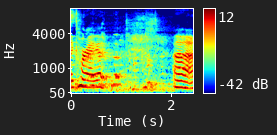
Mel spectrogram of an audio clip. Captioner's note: audience laughing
